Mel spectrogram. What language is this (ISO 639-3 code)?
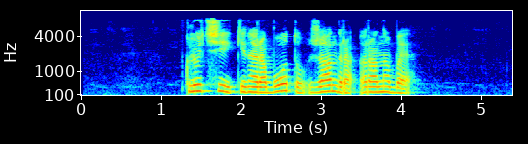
rus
